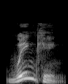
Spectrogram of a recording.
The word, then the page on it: winking: British English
